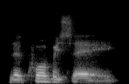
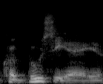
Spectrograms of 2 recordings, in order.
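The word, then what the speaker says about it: Le Corbusier: do a formal analysis Le Corby say or kobusier is how somebody pronounce it Villa Savoy it's the second one down on the list for week 15.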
